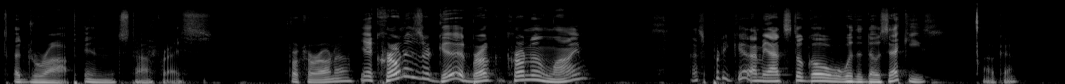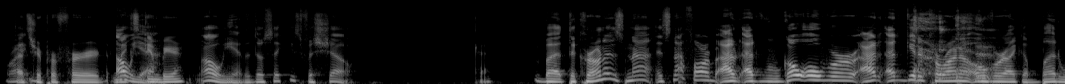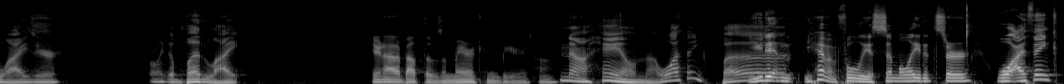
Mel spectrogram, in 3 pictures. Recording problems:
none

